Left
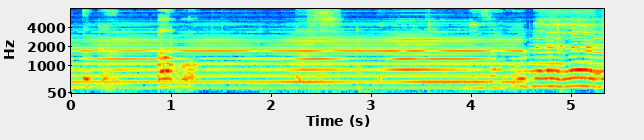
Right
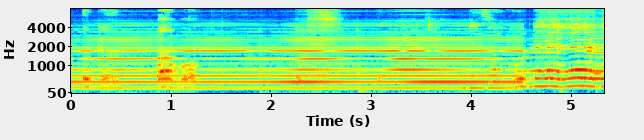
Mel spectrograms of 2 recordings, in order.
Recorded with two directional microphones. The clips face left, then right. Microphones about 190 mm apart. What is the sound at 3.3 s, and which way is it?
Music, 35° right (ahead or behind).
